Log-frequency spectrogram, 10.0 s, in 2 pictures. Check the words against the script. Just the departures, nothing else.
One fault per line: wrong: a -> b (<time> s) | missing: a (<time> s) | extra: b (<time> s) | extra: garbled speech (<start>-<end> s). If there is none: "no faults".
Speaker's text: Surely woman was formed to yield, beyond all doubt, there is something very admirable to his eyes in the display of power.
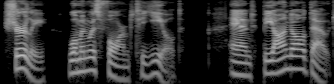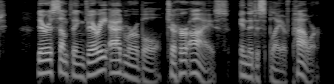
extra: and (3.4 s)
wrong: his -> her (7.6 s)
